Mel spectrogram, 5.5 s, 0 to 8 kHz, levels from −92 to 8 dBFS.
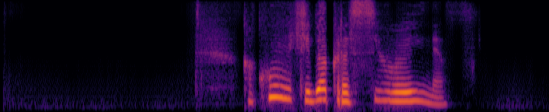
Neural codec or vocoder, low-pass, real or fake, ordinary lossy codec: codec, 16 kHz, 0.5 kbps, X-Codec, HuBERT features, trained on general audio; none; fake; none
